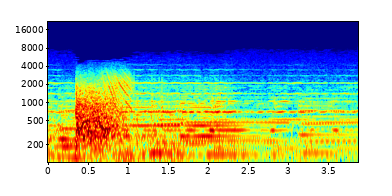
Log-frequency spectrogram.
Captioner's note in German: Schussschüsse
